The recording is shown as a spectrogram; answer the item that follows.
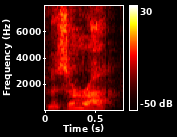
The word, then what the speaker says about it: Missouri: to meet girls yeah Missoura is the way that locals pronounce Missouri or Missour Missour Missouri is how I pronounce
